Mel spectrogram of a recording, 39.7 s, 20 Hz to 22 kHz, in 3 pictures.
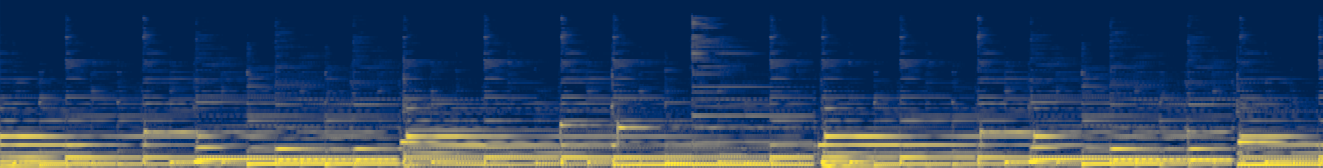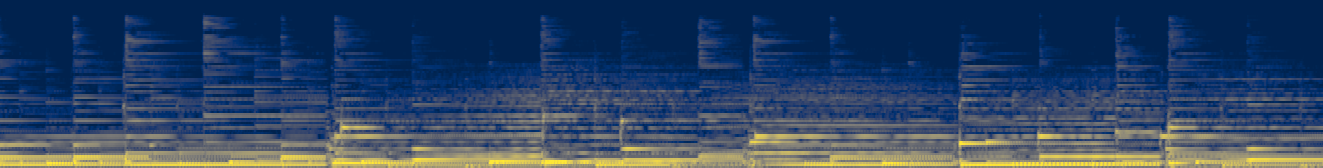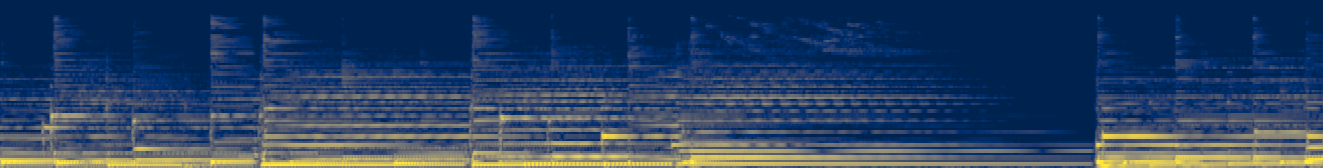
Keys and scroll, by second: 0.0-0.5 ctrl+space, 2.3 ctrl+space, 3.3 ctrl+space, 4.9 space, 5.1 space, 5.2 space, 5.3 space, 13.1 ctrl+space, 13.3 ctrl+space, 13.4 ctrl+space, 13.8 p, 20.7 space, 20.8 v, 22.6 ctrl+z, 23.1 ctrl+z, 23.8 p, 27.7-28.1 space, 32.3 ctrl+space, 33.1 ctrl+space, 33.5 ctrl+z, 33.7 ctrl+z, 35.1 space, 35.4 space.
